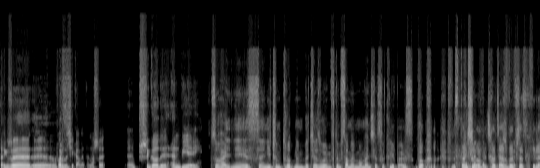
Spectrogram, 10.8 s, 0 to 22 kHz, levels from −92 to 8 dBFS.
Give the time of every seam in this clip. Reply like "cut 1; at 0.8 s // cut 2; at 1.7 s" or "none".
cut 1; at 1.1 s // cut 2; at 4.0 s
